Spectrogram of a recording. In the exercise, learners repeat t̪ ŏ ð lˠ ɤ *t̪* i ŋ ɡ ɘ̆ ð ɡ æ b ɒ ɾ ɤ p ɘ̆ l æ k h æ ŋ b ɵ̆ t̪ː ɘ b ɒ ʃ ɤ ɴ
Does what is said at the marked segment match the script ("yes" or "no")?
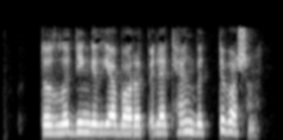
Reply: no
